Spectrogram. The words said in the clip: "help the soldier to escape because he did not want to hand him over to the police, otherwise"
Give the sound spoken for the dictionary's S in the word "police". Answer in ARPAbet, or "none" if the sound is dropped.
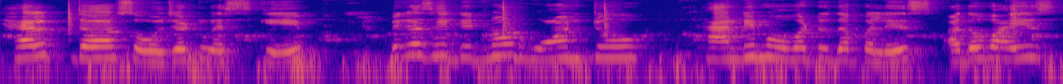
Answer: S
